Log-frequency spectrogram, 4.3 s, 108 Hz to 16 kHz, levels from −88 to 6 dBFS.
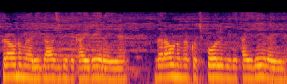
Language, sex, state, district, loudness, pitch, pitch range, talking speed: Hindi, male, Haryana, Rohtak, -14 LUFS, 155 Hz, 150-165 Hz, 250 wpm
